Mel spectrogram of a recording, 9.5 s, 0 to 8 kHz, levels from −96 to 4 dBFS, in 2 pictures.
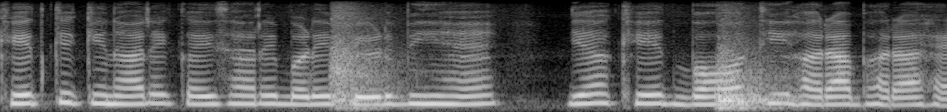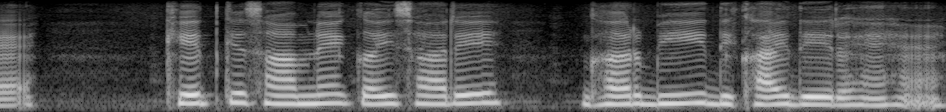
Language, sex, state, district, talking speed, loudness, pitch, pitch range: Hindi, female, Uttar Pradesh, Varanasi, 75 wpm, -15 LUFS, 220 Hz, 210-230 Hz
